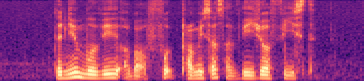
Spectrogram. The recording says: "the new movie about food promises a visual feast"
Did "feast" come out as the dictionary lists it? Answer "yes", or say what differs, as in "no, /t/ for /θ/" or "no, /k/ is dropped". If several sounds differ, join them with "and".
yes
